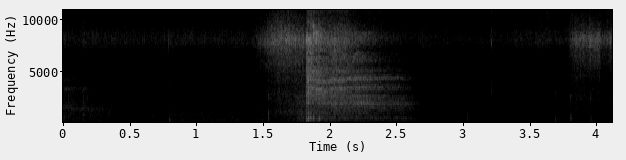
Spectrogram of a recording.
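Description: Near silence with one soft breath, a short breathy sigh from the narrator close to the microphone, about two seconds in.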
